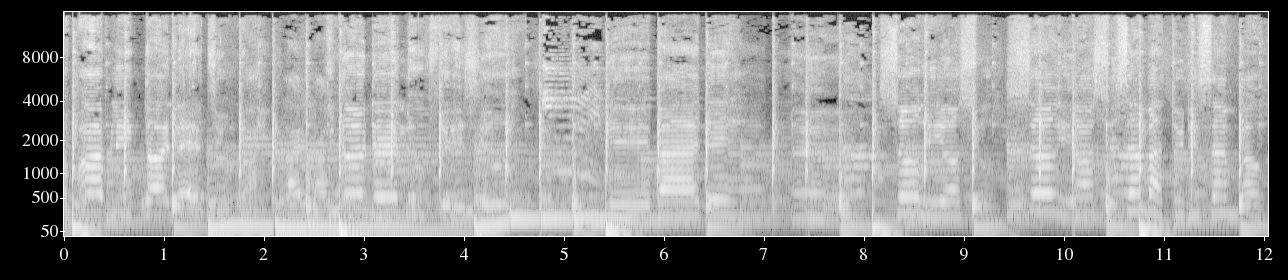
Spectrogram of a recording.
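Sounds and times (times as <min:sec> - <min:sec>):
afropop song with steady beat: 0:00.0 - 0:12.0.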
